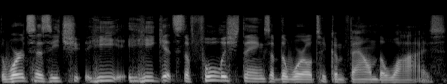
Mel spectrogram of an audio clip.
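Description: A man speaks at a moderate pace with a Southern accent. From US South, Georgia. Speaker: missions and outreach pastor. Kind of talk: sermon. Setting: church.

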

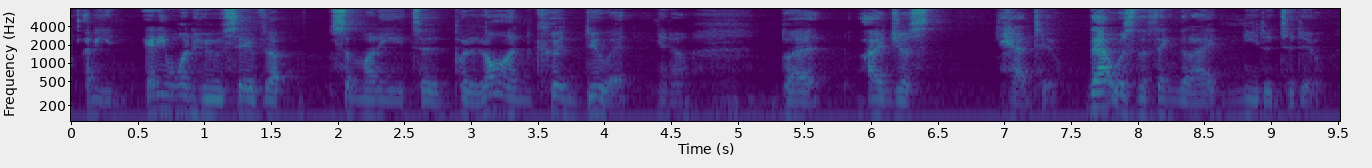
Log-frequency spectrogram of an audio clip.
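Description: Over music in the background, a man speaks with an American accent in a flat, monotone way. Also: medium pitch for a man, moderate pace. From Florida, Tampa area. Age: 30s. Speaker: stand-up comedian and festival organizer. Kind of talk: casual interview chat.

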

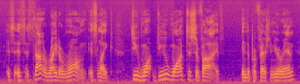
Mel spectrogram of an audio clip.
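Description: A man's medium-pitched voice with ordinary pitch variation and vocal fry. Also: moderate pace. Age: 60s. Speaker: executive coach and trainer. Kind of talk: interview.

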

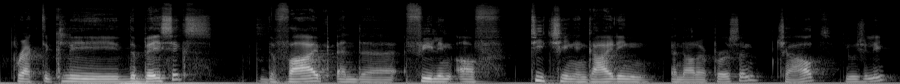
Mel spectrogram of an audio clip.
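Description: Very slow speech with ordinary pitch variation and audible room echo. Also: man, medium pitch for a man. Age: 40s. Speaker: gym teacher. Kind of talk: interview. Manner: halting. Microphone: poor sound quality in places.

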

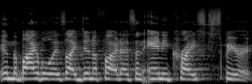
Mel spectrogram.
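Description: Moderate pace in a Southern US accent. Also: woman. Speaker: preacher. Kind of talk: sermon. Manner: animated.

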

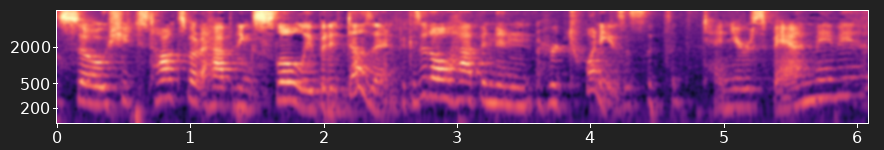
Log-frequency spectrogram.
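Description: A woman's fairly high voice with ordinary pitch variation at a fairly quick pace, against noticeable background noise. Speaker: book club co-host. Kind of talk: live book discussion with audience. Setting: live event with audience.

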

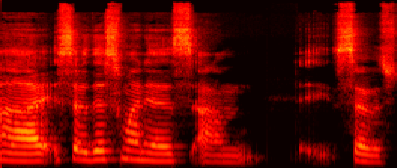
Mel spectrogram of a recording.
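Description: A woman talks at a fairly slow pace in an American accent. The recording is very clean, with a silent background. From New England, US. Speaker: romance author. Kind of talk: casual interview chat.

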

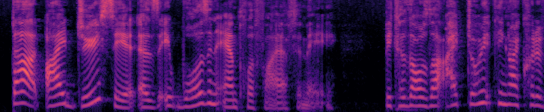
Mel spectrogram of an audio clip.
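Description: This very clean recording with a silent background features a woman with an Australian accent speaking at a moderate pace in a fairly high voice with ordinary pitch variation. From Australia, small beach town. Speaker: money mentor and author. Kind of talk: casual interview.

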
